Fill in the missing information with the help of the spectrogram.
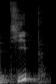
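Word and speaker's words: type: Pamiętajcie, że litera y we francuskim brzmi tak jak i, więc w takim słowie jak to wiecie, że czytamy tip.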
